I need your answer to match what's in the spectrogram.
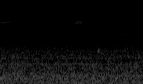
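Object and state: Nothing is struck.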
